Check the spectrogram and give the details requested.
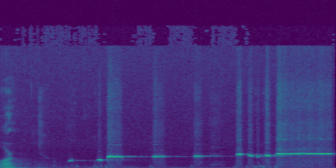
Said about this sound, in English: And well, when the whistling kettle whistles, it signals the water is boiling.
